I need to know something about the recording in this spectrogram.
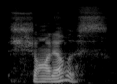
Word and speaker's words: Ellis: It is Sean Ellis. Yes, it rhymes with Ron Dellis.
